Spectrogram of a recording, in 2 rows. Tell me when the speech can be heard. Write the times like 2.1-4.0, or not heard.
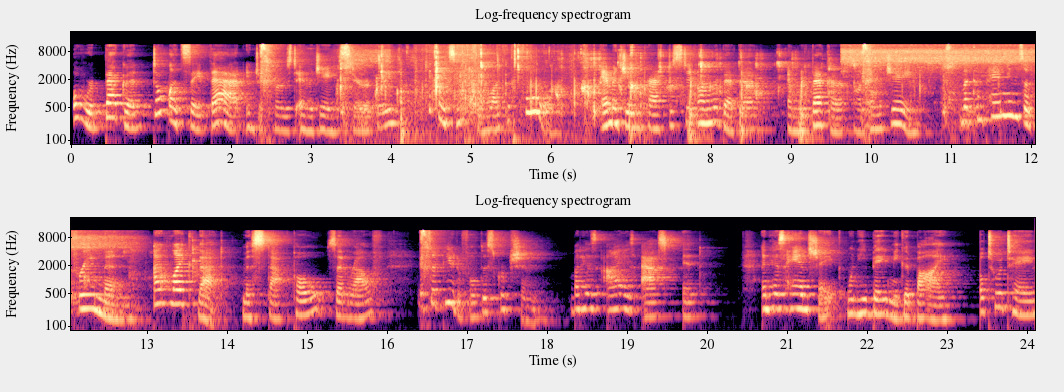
0.0-24.0.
